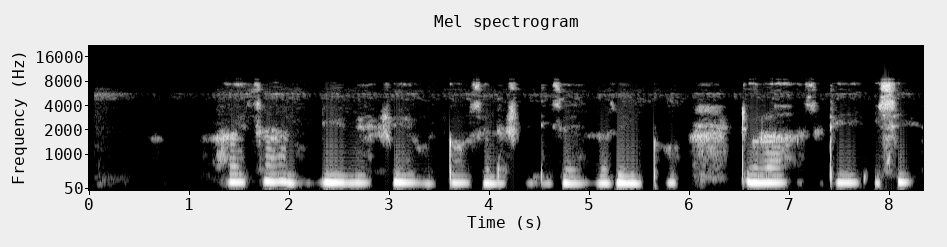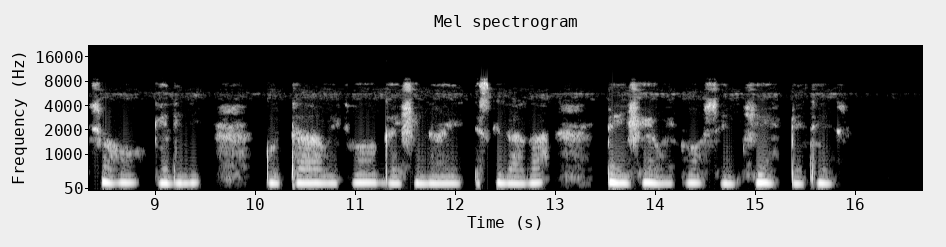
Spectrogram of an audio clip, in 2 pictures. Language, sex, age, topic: Gamo, female, 25-35, government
